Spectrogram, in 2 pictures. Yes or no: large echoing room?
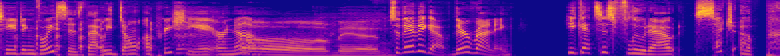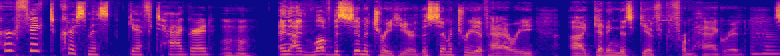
no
